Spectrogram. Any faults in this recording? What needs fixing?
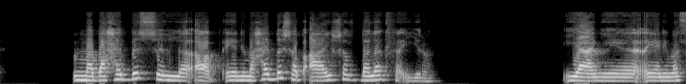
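Loud syllables throughout the speech break into a harsh, crackling fuzz. This is hard clipping: the signal runs about 10 dB past what the stage can pass, so its peaks are sliced flat. Roughly 2% of samples hit the ceiling, and the flattened tops spray high harmonics. Set gain with enough headroom that speech peaks stay below full scale.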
